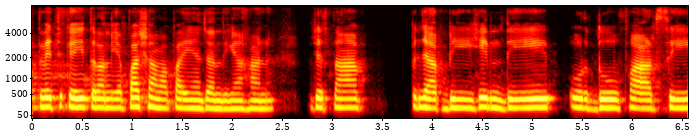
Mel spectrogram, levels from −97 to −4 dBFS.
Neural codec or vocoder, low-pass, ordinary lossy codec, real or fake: codec, 16 kHz, 4 kbps, FunCodec, trained on Chinese and English, 50 frames a second; none; none; fake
